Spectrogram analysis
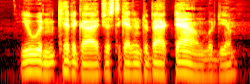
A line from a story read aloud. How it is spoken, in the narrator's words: he asked quietly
